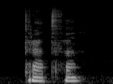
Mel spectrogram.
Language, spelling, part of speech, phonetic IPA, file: Polish, tratwa, noun, [ˈtratfa], LL-Q809 (pol)-tratwa.wav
